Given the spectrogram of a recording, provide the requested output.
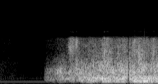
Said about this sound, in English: did you just flush? What was that?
